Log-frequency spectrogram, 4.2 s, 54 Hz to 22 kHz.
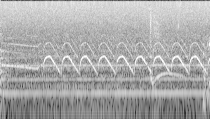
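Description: Police car siren in the PS1 video game World's Scariest Police Chases, a steady rapid wailing yelp repeating about three times a second over a constant engine drone, loud and close.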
